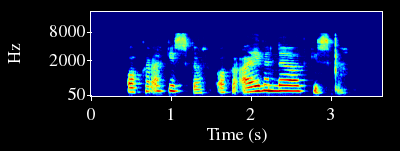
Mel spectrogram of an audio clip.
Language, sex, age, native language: Icelandic, female, 30-39, German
